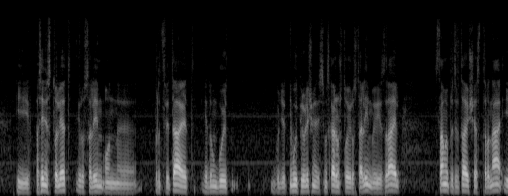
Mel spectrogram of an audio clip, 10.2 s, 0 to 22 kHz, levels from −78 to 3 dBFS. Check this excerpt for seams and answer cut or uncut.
cut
